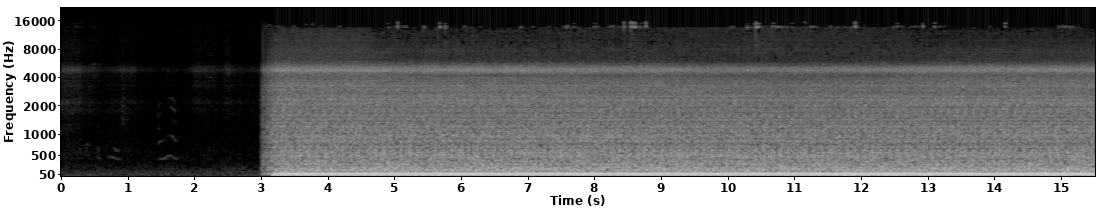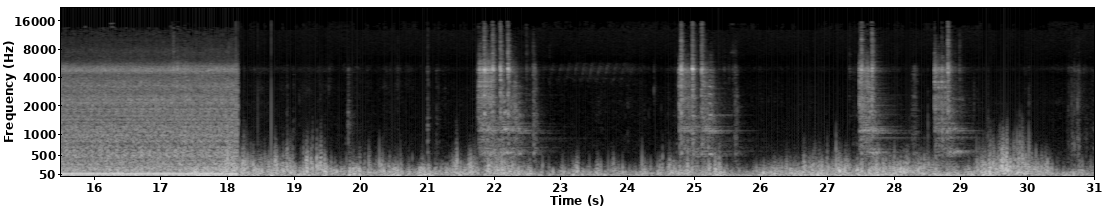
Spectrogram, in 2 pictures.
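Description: A tractor engine running steadily close by, loud with a deep hum, coming in suddenly a few seconds in after near silence. Just past halfway it changes to a rougher, uneven machine noise broken by four short, sharp sounds.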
